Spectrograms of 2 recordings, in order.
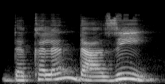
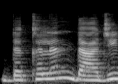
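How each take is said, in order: First: दखल अंदाजी slowly, with z in -daazi; correct pronunciation. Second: दखल अंदाजी ending in a j sound, -daaji; wrong pronunciation. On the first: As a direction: draw out अंदाजी with a buzzing z. (अंदाजी को धीरे, ज़ की आवाज़ से बोलना) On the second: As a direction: say अंदाजी with plain ज, not z. (अंदाजी को बिना नुक्ते वाले ज से बोलना) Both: Shown as a demonstration. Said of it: "दखल अंदाजी नहीं".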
